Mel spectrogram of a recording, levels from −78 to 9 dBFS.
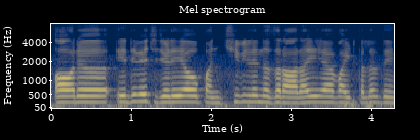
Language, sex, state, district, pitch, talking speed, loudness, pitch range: Punjabi, female, Punjab, Kapurthala, 220 Hz, 210 wpm, -17 LUFS, 210-225 Hz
